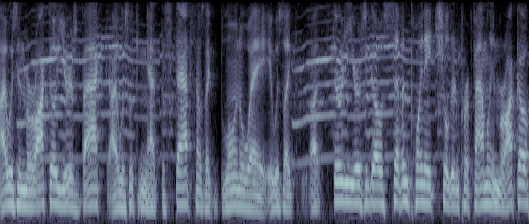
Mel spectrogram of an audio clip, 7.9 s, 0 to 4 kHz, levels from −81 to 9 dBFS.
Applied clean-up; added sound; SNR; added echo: none; Meow; 12 dB; none.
